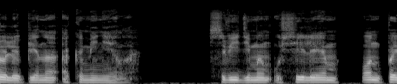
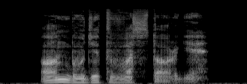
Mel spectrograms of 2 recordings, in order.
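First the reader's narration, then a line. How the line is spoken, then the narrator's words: Cold remark. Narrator (Russian): холодно заметил Люпин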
